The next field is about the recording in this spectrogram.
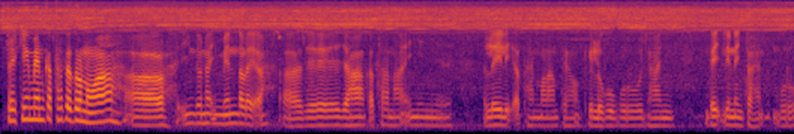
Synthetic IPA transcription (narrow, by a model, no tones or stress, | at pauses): ʈɾɛkiŋmɛnkat̪ʰat̪̬ɛd̪ɔnɔwa | iɲd̪ɔnaiɲmɛnd̪aɽaja̰ʔa̰ | d͡ʒɛd͡ʒaɦãkat̪ʰanaɦa̰ʔḭɲiɲ | ləjlɛ̰ʔʔa̰t̪aɦɛnmaɽ̃aŋt̪ɛɦɔ̃kɛloɡubuɾud͡ʒaɦãɲ | d̪ɛc̚ˀlɛnəɲt̪aɦɛnbuɾu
